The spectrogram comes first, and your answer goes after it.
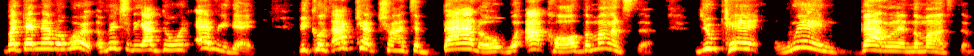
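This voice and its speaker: A man's voice: extremely high pitch, very animated, normal speed, fairly bright tone. A middle-aged man leading a recovery group, giving a motivational talk that repeats phrases for emphasis and calls the listeners y'all.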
